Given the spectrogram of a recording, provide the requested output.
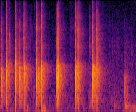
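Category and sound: crowd, applause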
